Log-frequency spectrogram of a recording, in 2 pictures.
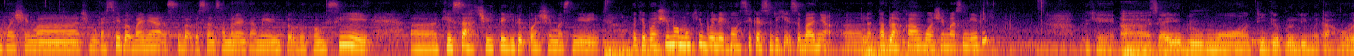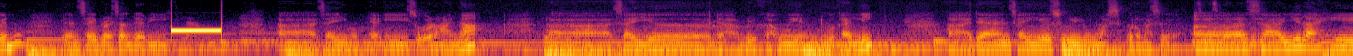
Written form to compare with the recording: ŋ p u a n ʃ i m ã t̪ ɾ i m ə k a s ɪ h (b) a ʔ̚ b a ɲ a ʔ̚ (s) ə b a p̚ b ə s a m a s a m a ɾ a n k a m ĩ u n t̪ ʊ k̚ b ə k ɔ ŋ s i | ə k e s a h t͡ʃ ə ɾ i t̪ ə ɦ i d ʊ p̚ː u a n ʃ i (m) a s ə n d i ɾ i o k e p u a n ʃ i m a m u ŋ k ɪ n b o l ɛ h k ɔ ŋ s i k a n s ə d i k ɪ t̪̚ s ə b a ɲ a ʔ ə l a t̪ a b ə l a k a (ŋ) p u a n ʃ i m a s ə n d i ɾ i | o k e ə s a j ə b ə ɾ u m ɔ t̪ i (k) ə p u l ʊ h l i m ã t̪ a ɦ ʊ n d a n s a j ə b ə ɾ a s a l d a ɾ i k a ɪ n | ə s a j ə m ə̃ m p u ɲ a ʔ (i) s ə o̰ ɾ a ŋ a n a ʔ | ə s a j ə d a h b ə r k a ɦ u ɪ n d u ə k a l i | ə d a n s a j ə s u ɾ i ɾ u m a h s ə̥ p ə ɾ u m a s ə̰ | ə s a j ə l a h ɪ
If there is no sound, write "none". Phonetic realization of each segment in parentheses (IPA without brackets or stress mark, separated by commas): b, s, m, ŋ, ɡ, i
